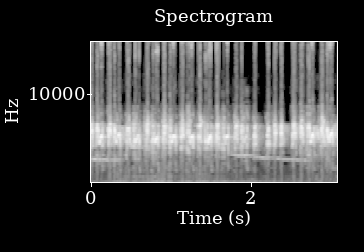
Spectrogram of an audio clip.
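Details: Crimson sunbird in nonstop excited chatter: a loud, continuous, very high, buzzy ticking trill with a thin sustained whistle running beneath it.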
